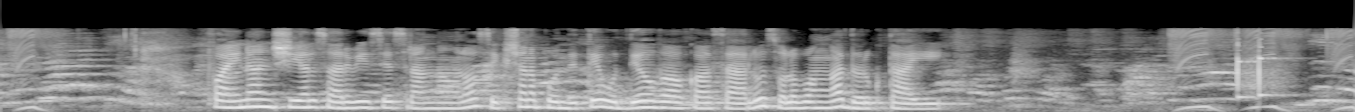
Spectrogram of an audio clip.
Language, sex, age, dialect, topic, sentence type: Telugu, female, 25-30, Central/Coastal, banking, statement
